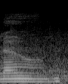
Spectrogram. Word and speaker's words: Lone: such a good name tom lone rhymes with cone phone bone she's the most annoying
